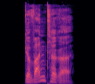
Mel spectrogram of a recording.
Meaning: inflection of gewandt: 1. strong/mixed nominative/accusative feminine singular comparative degree 2. strong nominative/accusative plural comparative degree
- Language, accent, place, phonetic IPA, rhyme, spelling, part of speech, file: German, Germany, Berlin, [ɡəˈvantəʁə], -antəʁə, gewandtere, adjective, De-gewandtere.ogg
